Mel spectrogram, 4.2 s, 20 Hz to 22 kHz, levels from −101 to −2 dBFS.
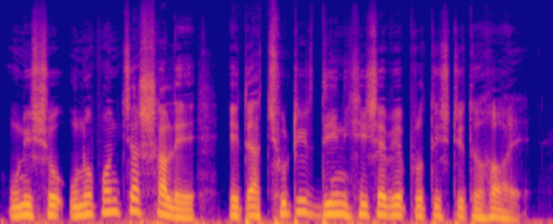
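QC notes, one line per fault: No faults detected in this speech clip.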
